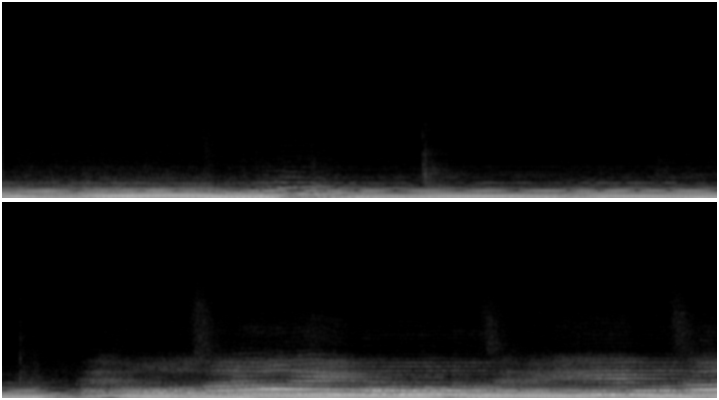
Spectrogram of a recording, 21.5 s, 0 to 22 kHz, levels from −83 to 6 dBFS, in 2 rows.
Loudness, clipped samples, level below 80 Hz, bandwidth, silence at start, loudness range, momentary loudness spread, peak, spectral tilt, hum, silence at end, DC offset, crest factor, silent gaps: -25 LUFS; under 0.1%; -34 dBFS; 5.2 kHz; 0 s; 7 LU; 10 LU; -8 dBFS; -10 dB/octave; none; 0 s; under 0.1%; 16 dB; none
